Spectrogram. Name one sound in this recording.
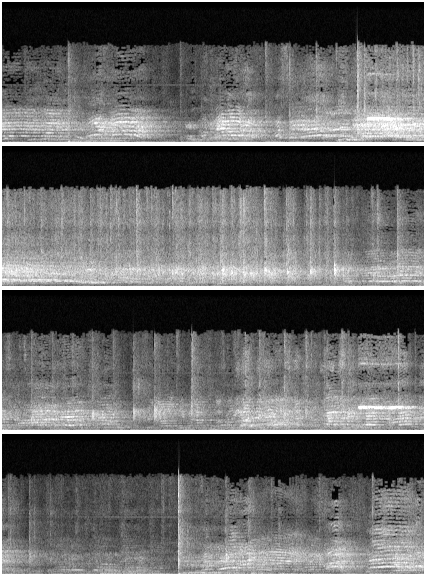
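A volleyball thumps off a player's hands.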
